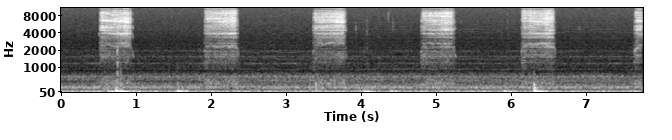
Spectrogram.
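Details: Begging from wild barn owl nestlings in a monitored nest box while one sibling swallows a rat; evenly spaced breathy hissing screeches roughly every 1.4 seconds, with low background hum and occasional soft thuds.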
